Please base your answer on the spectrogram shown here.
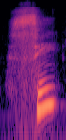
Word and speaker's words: ci: Ci is pronounced as ci. Ci.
